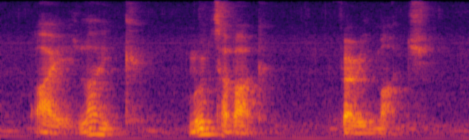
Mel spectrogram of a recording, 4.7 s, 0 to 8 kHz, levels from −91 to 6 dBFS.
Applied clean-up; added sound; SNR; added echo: none; none; none; none.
